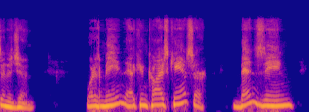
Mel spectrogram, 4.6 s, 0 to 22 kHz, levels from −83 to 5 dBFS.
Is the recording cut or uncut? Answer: cut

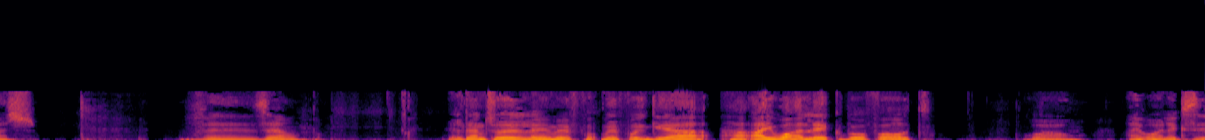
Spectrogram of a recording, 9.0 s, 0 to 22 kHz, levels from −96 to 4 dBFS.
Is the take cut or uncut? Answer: uncut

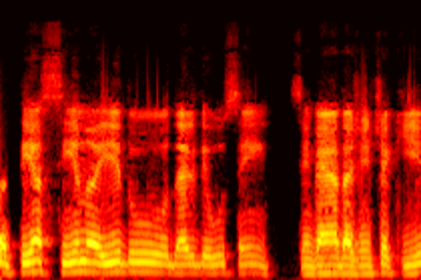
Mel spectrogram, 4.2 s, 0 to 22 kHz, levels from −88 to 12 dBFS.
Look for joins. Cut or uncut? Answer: cut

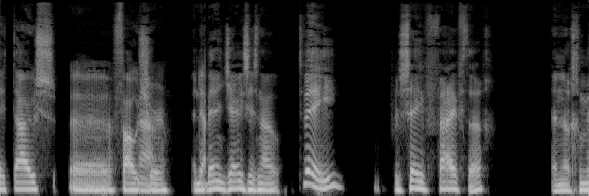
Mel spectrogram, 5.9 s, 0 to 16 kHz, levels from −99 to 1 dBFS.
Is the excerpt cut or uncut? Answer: cut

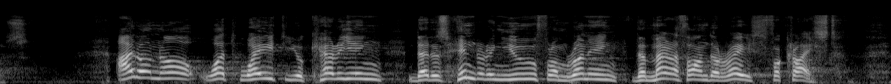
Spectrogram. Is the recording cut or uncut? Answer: cut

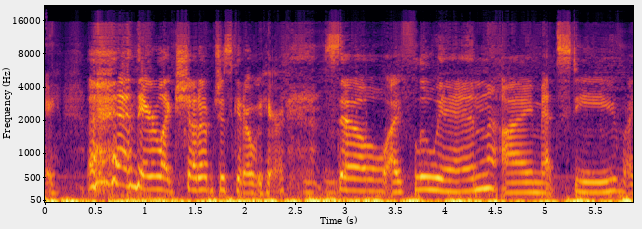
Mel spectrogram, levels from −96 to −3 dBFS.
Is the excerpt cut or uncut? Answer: uncut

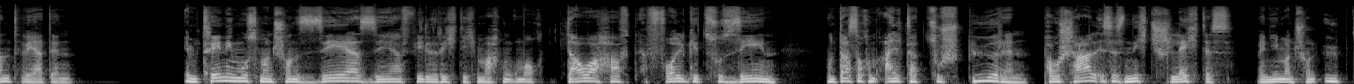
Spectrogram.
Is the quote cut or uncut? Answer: cut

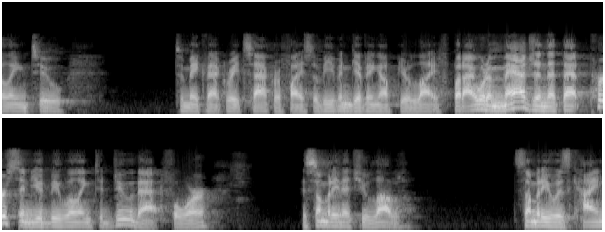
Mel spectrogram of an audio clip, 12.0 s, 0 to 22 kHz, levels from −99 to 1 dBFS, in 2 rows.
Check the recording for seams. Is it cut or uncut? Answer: uncut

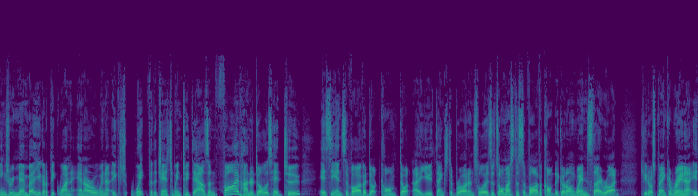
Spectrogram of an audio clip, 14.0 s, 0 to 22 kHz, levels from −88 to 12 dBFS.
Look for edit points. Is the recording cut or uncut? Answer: uncut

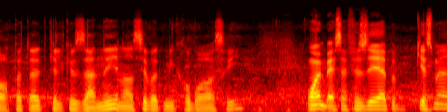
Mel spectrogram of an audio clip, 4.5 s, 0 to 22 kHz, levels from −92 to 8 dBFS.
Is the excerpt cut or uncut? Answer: cut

